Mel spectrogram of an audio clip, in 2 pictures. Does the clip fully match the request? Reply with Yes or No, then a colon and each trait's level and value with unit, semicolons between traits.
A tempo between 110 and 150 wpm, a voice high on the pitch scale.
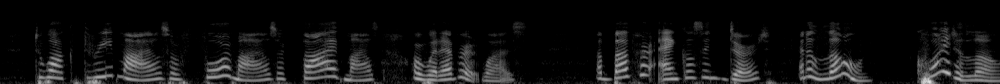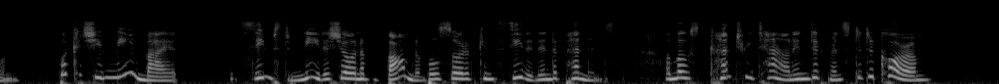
Yes: average, 145 wpm; very high, 255 Hz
